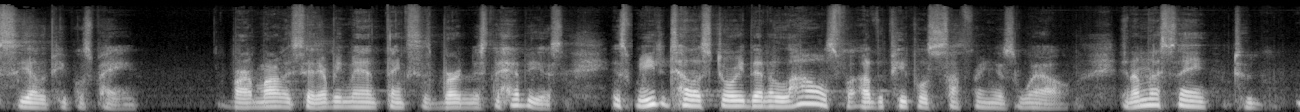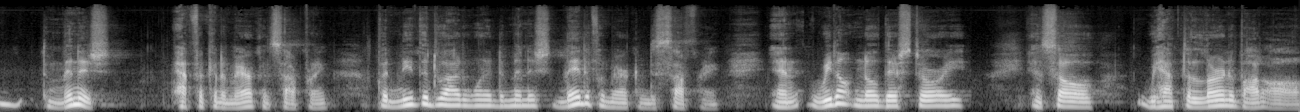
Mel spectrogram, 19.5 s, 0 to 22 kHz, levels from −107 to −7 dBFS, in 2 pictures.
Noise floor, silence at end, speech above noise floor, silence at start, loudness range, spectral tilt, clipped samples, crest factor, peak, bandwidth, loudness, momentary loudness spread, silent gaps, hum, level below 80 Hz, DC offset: -72 dBFS; 0 s; 46 dB; 0 s; 4 LU; -6 dB/octave; under 0.1%; 18 dB; -10 dBFS; 19 kHz; -26 LUFS; 16 LU; none; none; -80 dBFS; under 0.1%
